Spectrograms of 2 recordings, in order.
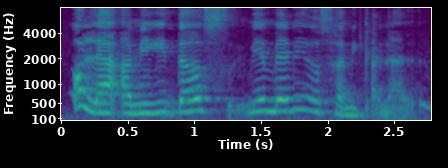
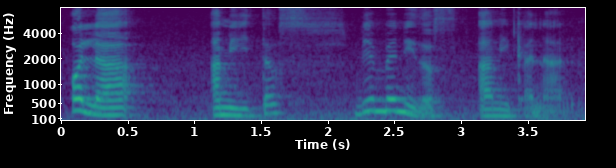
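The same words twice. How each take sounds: First: Put-on high sing-song kid youtuber greeting; chirpy child welcoming viewers, pitched up; bright squeaky sing-song welcome. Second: Said in the usual way. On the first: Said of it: "Como dicen los nenes cuando intentan entrar a este universo". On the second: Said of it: "Como dicen los nenes".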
